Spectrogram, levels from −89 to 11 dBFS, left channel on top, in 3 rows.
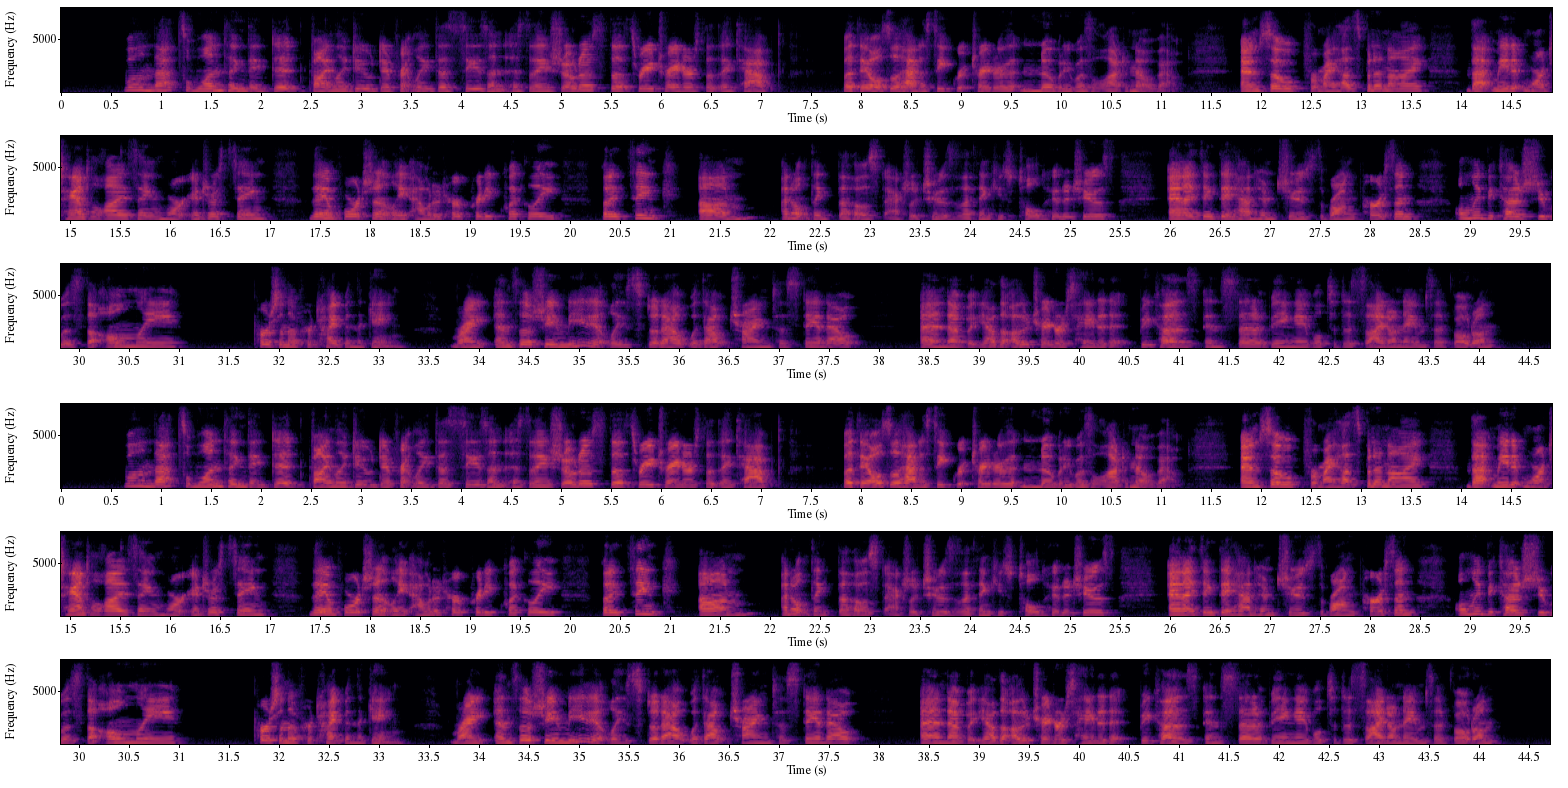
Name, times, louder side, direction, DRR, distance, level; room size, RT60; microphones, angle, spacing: voice 1, 0.6-7.1 7.8-19.9 20.3-21.8 22.1-31.0 31.7-33.2 33.7-37.7 38.4-44.1, right 2 dB, 10° right, 2 dB, 0.8 m, -36 dB
7.8 x 7.2 x 2.7 m, 0.27 s
head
